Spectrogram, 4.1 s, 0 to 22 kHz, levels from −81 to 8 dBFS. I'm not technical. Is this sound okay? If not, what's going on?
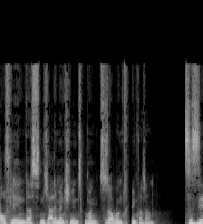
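No. Between about 1.2 and 2.7 seconds the speech catches and drags, hiccuping over a dozen times. These are repeated stalls (stutter): the sound arrived late, so the player kept stretching what it had, up to about a tenth of a second each time, while nothing was actually lost.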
